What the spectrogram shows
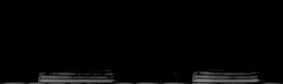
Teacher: If you say something like oo, your lips become rounded.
